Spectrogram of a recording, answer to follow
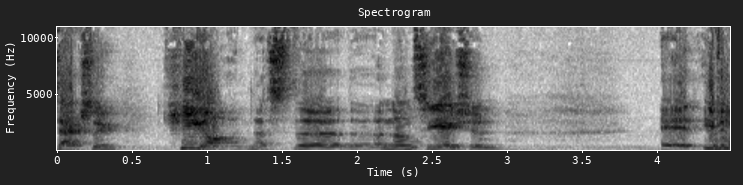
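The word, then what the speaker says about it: Quion: given the NCAA band from the postseason I mispronounced his name I said his name was Quan Williams not true listen to Boynton sound it out it's actually Keon that's the Annunciation and even though it's spelled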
